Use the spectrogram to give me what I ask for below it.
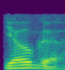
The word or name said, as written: yoga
